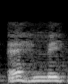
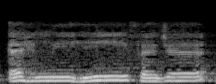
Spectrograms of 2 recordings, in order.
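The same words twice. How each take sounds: First: أهله cut short with no مد; stopping form. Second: أهله with a long ي-sound after ه, slow; connected recitation. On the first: Teacher to student: stopping on أهله without مد. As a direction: stop on أهله without stretching. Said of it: "إذا وقفت تقول إيه". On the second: Teacher to student: connected أهله with its مد. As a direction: stretch the هاء into فجاء. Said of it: "عند الوصل تقول إيه". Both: Shown as a demonstration.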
